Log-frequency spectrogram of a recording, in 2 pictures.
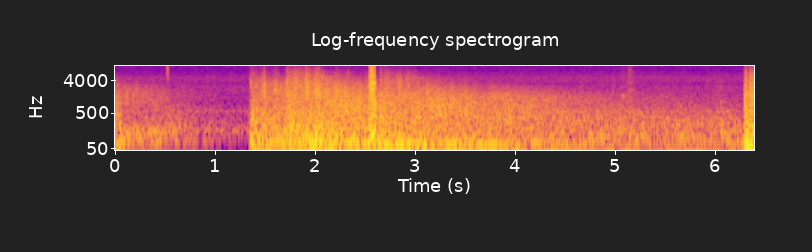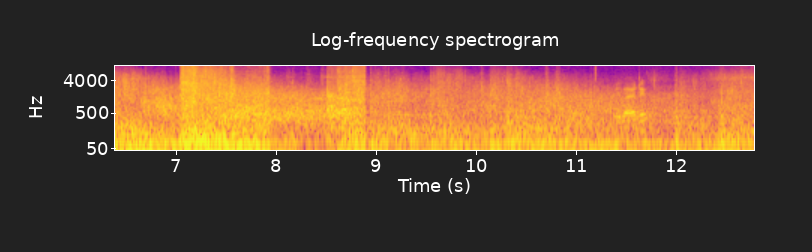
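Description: Heavy tank cannon blasts in World of Tanks, two deep loud booms some seconds apart over constant engine and battle rumble, with sharp impact cracks between them.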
